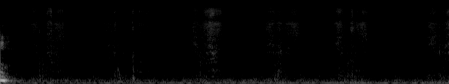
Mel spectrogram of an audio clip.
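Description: Faint handling of cardboard 1990 Donruss baseball cards being flipped through by hand: several soft, irregular swishes as cards slide across one another in the stack.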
